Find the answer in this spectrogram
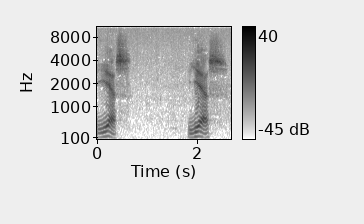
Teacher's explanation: made when the part of the tongue just behind the tip is raised against or near the hard palate · Term: palatals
